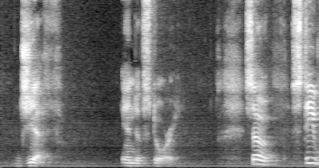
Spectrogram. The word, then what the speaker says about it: GIF: here's his official statement it's a soft g pronounced jiff end of story so steve will height put an end to the debate it is a soft g gif so for all you gif pronouncers i hate to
